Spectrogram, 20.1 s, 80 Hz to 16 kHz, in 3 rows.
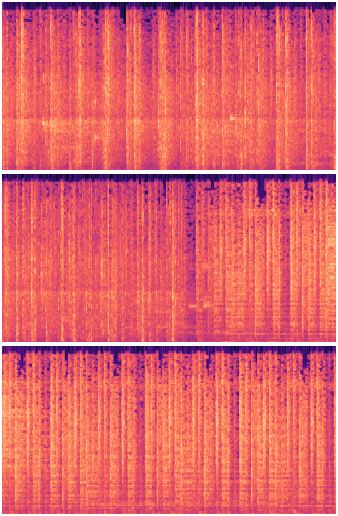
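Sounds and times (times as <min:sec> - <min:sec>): background music with steady beat: 0:00.0 - 0:20.0
basketballs bouncing on court: 0:00.0 - 0:20.0.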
